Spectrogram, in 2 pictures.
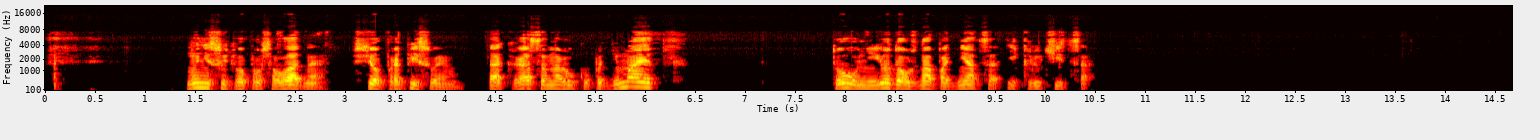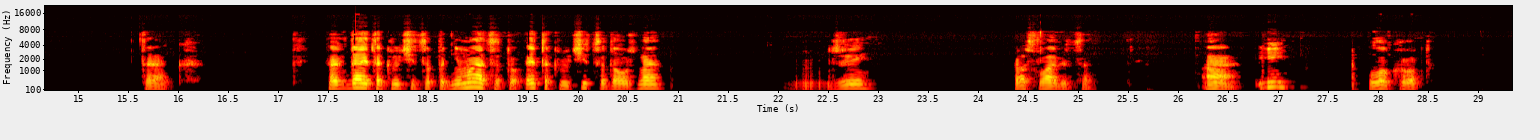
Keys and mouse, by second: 1.7 middle click, 2.8 shift+middle click, 10.0-11.2 shift+drag, 12.2-13.6 drag, 21.8-24.6 drag, 26.1 a, 26.7 i, 29.1-29.3 drag.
